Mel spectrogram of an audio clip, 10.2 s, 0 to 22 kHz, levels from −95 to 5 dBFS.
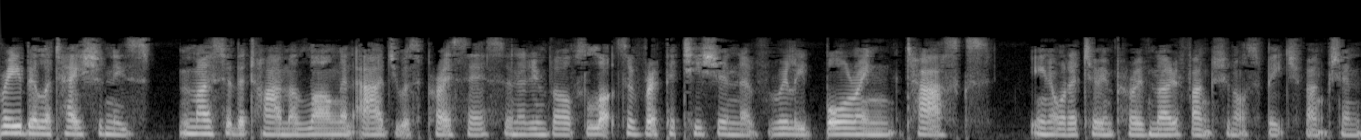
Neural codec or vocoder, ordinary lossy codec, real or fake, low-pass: autoencoder, 48 kHz, 128 numbers a frame, DAC-VAE, trained on Japanese speech; MP3, 32 kbps; fake; 7.2 kHz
